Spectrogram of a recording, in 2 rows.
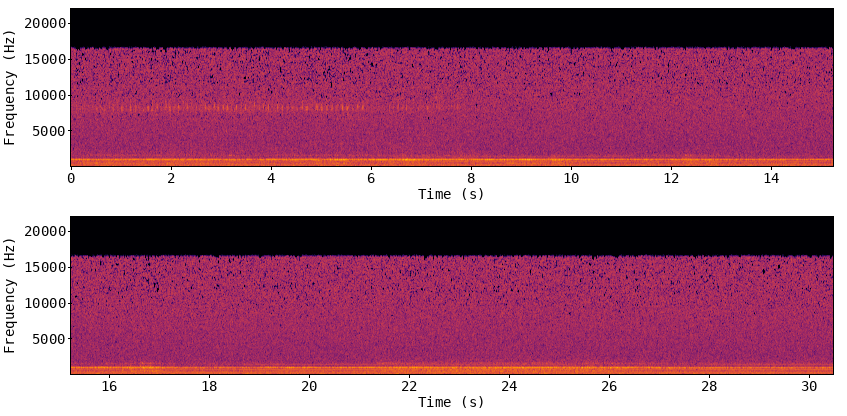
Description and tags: Denver Millennium Bridge 02
Contact mic recording of the Millennium Bridge in Denver, CO, USA, from the lower southeast stay second from the pylon. Recorded February 21, 2011 using a Sony PCM-D50 recorder with Schertler DYN-E-SET wired mic.
mic, PCM-D50, construction, contact-mic, Denver, construction-noise, field-recording, normalized, contact, Sony, Millennium-Bridge, contact-microphone, DYN-E-SET, wikiGong, Schertler, Colorado, bridge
